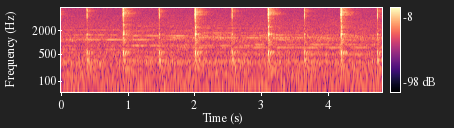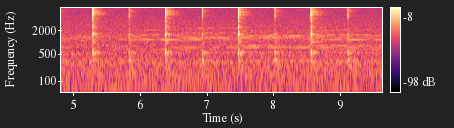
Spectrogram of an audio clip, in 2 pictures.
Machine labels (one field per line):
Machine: valve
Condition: normal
